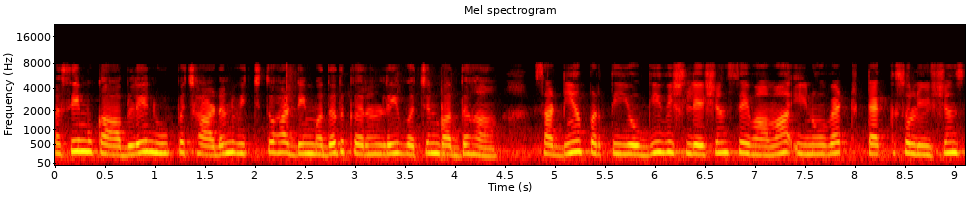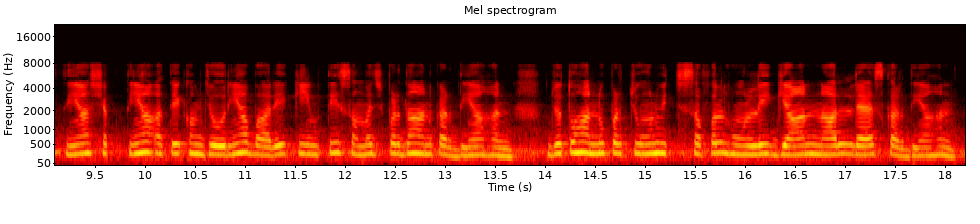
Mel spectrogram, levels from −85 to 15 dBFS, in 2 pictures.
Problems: none marked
